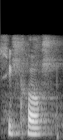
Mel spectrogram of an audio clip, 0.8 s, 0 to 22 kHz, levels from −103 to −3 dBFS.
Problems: constant background noise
